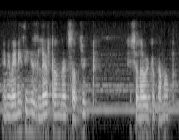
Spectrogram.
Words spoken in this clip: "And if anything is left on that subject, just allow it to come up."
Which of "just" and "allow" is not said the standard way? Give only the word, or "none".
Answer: just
